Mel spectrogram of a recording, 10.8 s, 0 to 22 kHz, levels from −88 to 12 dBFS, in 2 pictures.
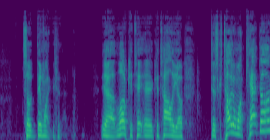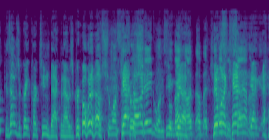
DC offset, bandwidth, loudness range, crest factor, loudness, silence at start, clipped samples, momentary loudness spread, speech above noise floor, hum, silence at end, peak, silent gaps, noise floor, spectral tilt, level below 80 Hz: under 0.1%; 16 kHz; 5 LU; 18 dB; -24 LUFS; 0.45 s; under 0.1%; 10 LU; 46 dB; none; 0 s; -6 dBFS; none; -69 dBFS; -4.5 dB/octave; -54 dBFS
